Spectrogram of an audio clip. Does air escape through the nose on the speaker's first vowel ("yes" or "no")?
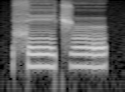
no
